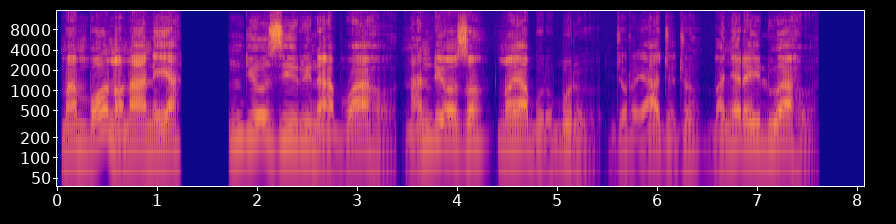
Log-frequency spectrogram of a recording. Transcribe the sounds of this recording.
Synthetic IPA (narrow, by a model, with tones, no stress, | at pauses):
ma˨m̩˨ɡ͡bɔ˦nɔ˨na˦a˦˨nɪ˦ja˦ | n̩˦dɪ˦o˦zi˦i˦ɾi˦na˨a˨bʊ˨a˦ɦʊ̰˨na̰˨n̩˦dɪ˦ɔ˦zɔ˦nɔ˦ja˦bʊ˨ɾu˨bu˦ɾṵ˨d͡ʒʊ˨ɾʊ˨ja˦a˦d͡ʒʊ˨d͡ʒʊ˦ba˨ɲe˦ɾe˦i˦lu˦a˦ɦʊ̰˨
